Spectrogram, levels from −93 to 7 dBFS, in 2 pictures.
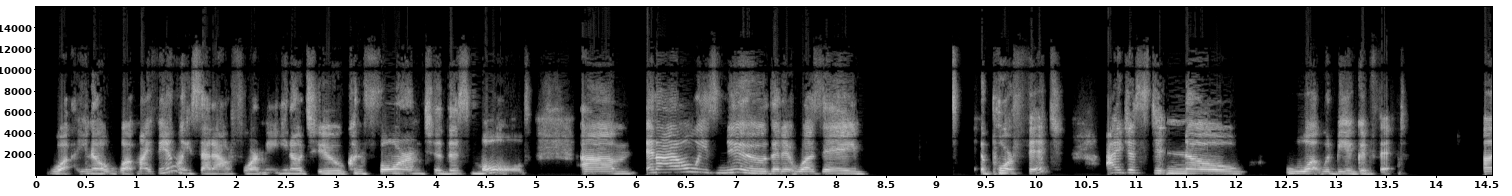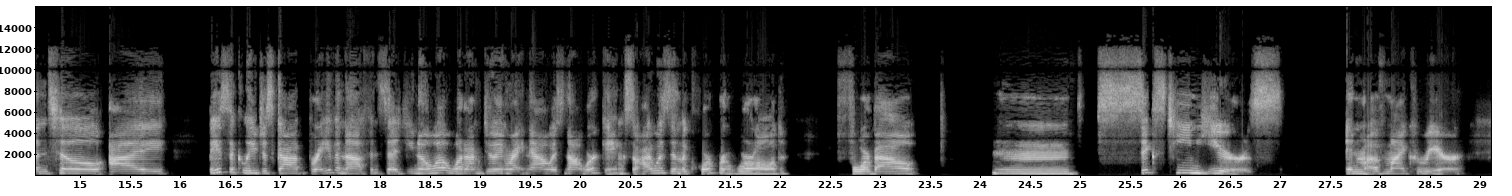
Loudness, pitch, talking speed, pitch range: -16 LUFS, 180 Hz, 155 wpm, 165-200 Hz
